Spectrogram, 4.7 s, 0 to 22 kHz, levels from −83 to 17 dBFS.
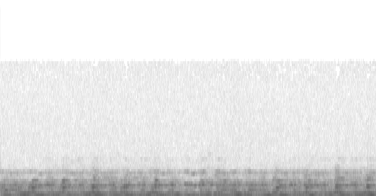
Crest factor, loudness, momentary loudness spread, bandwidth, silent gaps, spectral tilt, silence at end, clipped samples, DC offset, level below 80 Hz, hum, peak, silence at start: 14 dB; -31 LUFS; 2 LU; 15.5 kHz; none; -8 dB/octave; 0 s; under 0.1%; under 0.1%; -44 dBFS; none; -16 dBFS; 0 s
